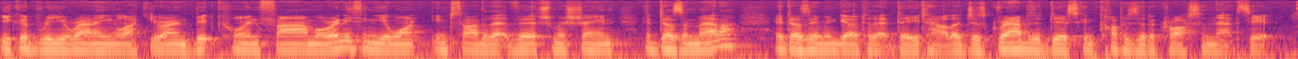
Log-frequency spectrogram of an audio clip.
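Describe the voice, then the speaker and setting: A man with an Australian accent speaks very fast in a fairly low, monotone voice with flat intonation and hardly any pauses. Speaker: IT specialist. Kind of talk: technical demo interview.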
